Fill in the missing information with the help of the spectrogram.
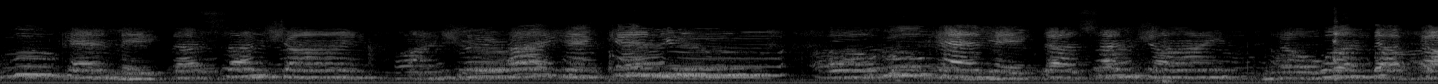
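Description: A class of preschool children singing a song together in unison, in phrases with a short break about eight seconds in.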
